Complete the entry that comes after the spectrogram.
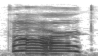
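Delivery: high, pressing croak. A narrator's reading. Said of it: "said the rook again louder".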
